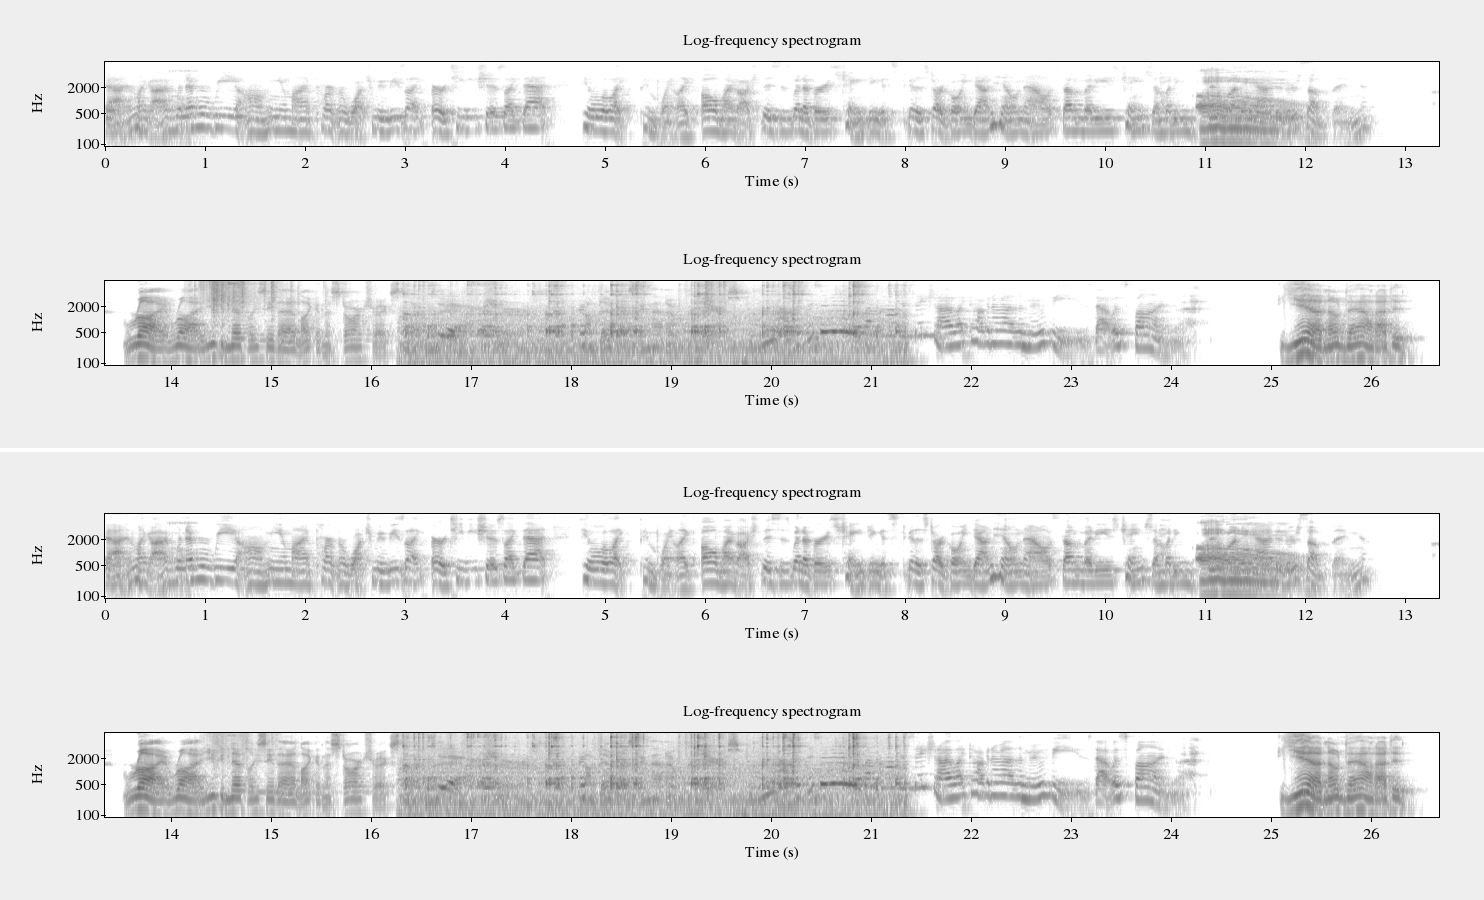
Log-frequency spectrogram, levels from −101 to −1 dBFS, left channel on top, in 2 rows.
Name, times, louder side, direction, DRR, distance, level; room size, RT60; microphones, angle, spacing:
voice 1, 0.0-12.6 16.5-17.3 18.1-18.2 19.8-24.2, right 4 dB, 75° right, 10 dB, 1.4 m, -59 dB
voice 2, 10.9-12.0 13.3-17.6 18.1-19.7 24.1-24.3 25.1-26.3, right 4 dB, 35° right, 9 dB, 1.6 m, -55 dB
sound 1, 14.1-16.0 16.9-17.0 19.3-19.6, left 11 dB, 90° left, 1.6 m, -58 dB
sound 2, 16.3-21.4, right 9 dB, 60° right, 1.2 m, -51 dB
16.0 x 11.0 x 5.2 m, 0.42 s
head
